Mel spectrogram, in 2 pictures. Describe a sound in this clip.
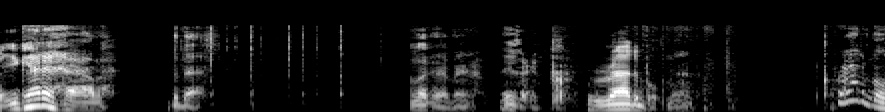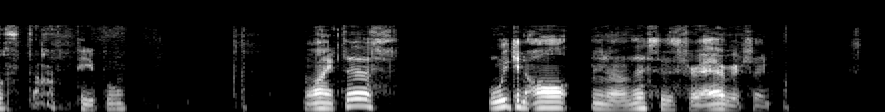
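A young man talks casually and close up, in short bursts with pauses.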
